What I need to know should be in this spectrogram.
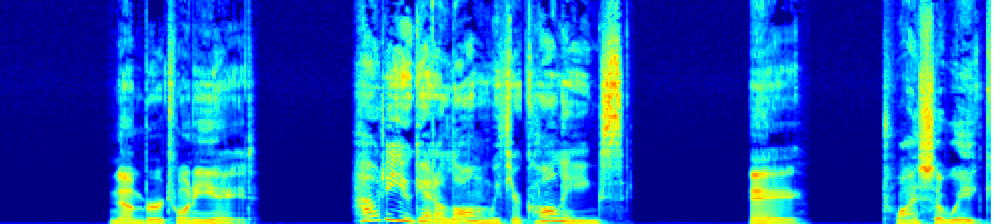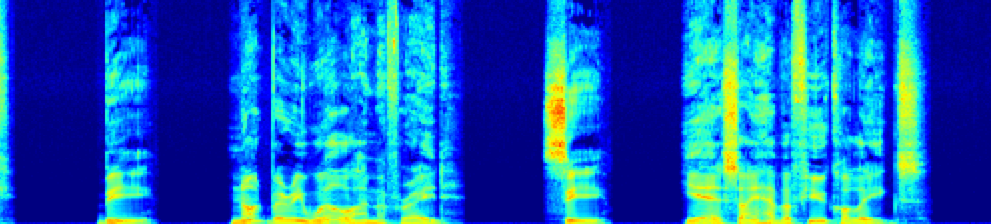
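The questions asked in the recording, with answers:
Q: How do you get along with your colleagues?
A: B: Not very well, I'm afraid.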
